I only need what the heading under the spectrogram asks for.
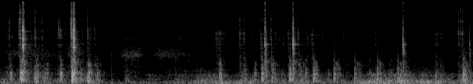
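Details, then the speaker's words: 1999 Dodge Grand Caravan SE, about 260k miles, salvage yard, engine off, new throttle body sensors; scattered light clicks and ticks as throttle is worked by hand, traced to the cruise control module; normal cruise servo clicking, nothing wrong. "So they put new sensors on. I'm thinking, oh, it's the cruise. I bet you when I take this off, it doesn't make noise anymore."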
